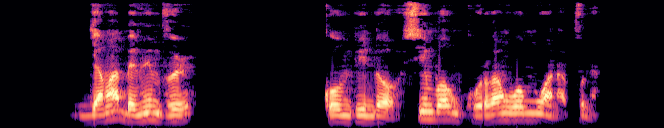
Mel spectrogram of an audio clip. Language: Kwasio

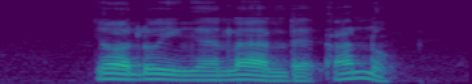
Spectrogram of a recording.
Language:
Kalenjin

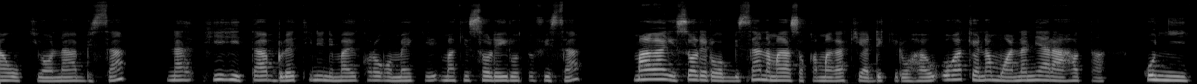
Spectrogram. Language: Kikuyu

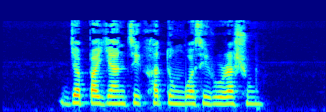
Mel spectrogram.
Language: Sihuas Ancash Quechua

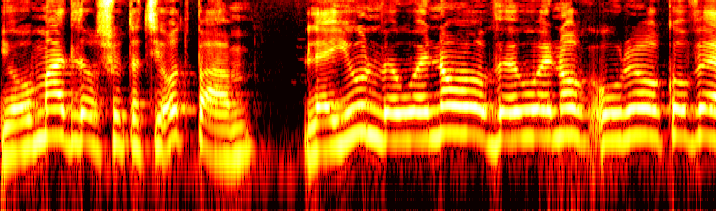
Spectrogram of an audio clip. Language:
Hebrew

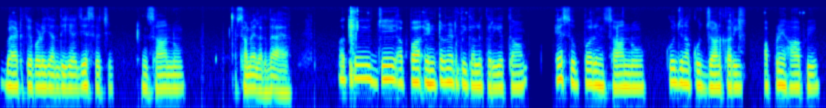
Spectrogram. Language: Punjabi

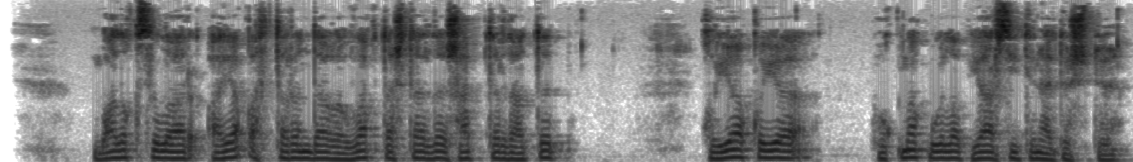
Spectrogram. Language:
Bashkir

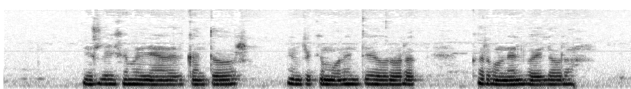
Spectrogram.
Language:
Spanish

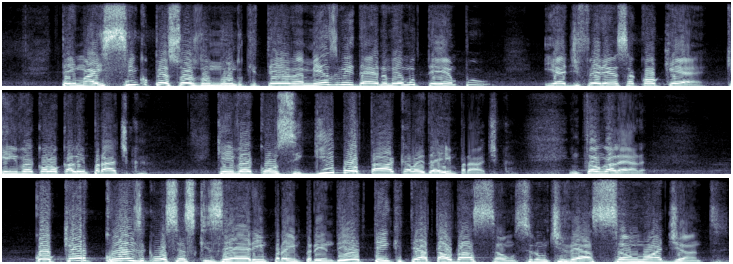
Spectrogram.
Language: Portuguese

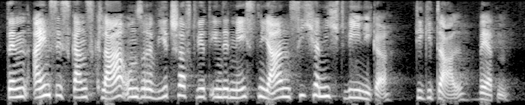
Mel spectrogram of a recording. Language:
German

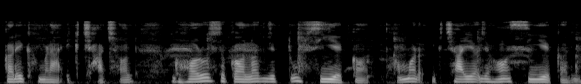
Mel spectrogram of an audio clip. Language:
Maithili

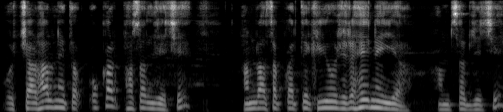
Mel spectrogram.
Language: Maithili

